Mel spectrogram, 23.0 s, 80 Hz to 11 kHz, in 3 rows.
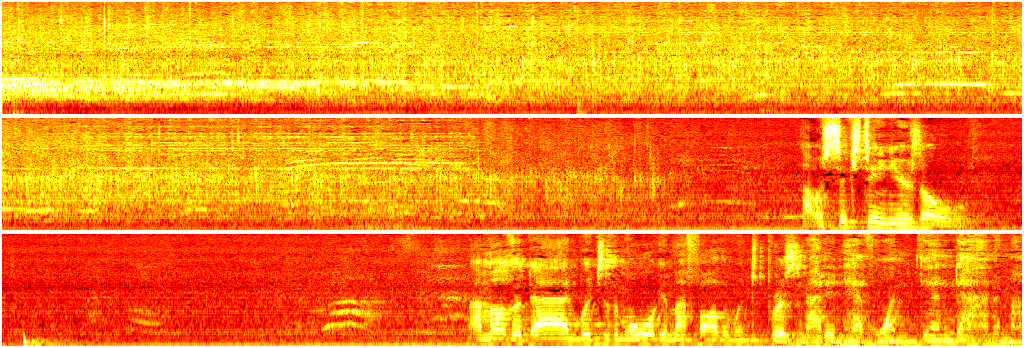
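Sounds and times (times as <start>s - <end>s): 
large crowd applauding: 0.0s - 13.5s
speech: 13.8s - 15.0s, 18.8s - 22.9s.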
